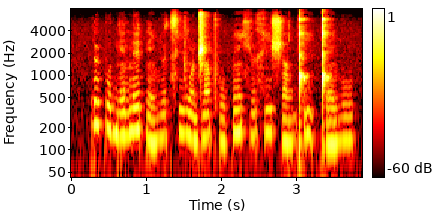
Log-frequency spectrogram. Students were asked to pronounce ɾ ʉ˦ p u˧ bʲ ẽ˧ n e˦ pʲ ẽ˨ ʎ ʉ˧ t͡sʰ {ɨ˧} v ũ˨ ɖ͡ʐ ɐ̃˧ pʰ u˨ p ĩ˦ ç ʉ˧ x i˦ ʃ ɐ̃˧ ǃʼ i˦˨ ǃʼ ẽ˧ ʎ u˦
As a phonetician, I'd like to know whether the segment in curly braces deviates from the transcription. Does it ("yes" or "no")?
yes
